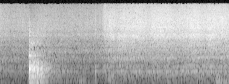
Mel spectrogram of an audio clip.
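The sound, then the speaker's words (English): Brown sugar and water cooking in a pan on low heat to make candy: a brief sharp burst, then a steady, bright sizzling hiss that swells and holds at moderate loudness, with no talking. “My brown sugar is cooking. Hopefully not burning.”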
